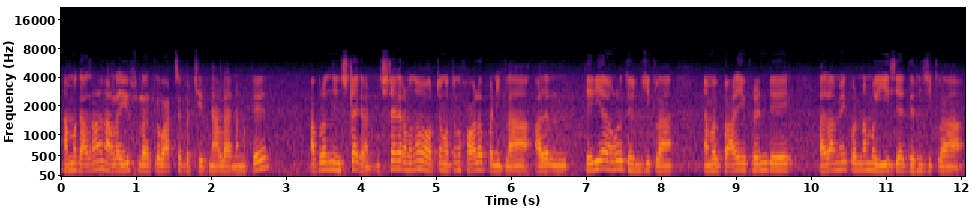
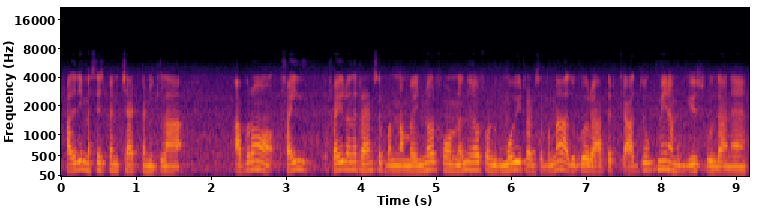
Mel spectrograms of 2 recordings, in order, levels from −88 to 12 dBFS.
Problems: constant background noise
